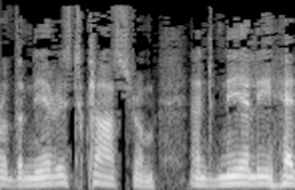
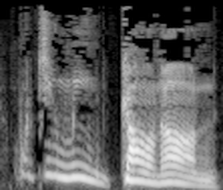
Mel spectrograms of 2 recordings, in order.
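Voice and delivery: higher, quick demanding question; quickly; 7 semitones higher, 4 dB louder than usual. Acted. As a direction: fire it back fast. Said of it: "said Harry quickly".

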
